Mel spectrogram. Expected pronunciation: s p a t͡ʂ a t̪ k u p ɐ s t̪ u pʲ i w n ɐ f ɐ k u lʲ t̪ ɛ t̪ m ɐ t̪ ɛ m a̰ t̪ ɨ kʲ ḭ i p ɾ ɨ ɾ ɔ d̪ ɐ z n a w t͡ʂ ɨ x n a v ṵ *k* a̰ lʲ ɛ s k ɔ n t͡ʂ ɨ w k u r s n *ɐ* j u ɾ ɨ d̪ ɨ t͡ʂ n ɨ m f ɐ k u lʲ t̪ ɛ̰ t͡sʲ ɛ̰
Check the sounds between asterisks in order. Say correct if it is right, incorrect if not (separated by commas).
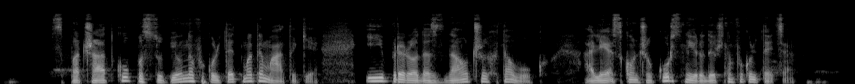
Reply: correct, correct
